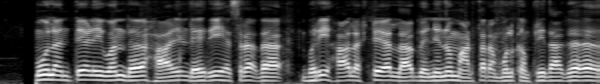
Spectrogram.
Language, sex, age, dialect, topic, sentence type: Kannada, male, 18-24, Northeastern, agriculture, statement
